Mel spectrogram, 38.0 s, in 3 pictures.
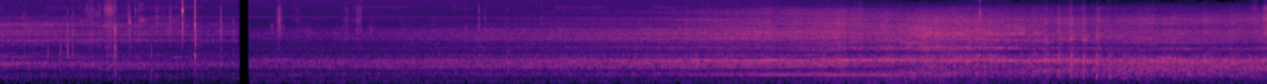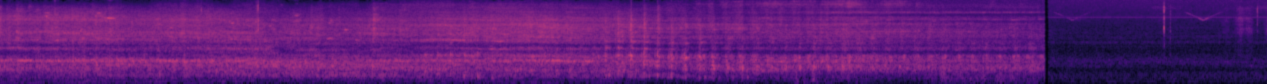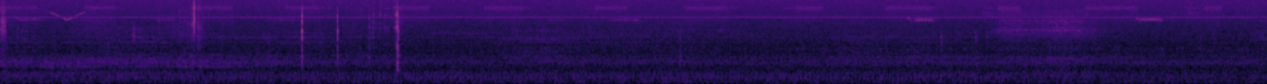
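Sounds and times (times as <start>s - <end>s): freight train wheels clattering: 7.4s - 23.2s.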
